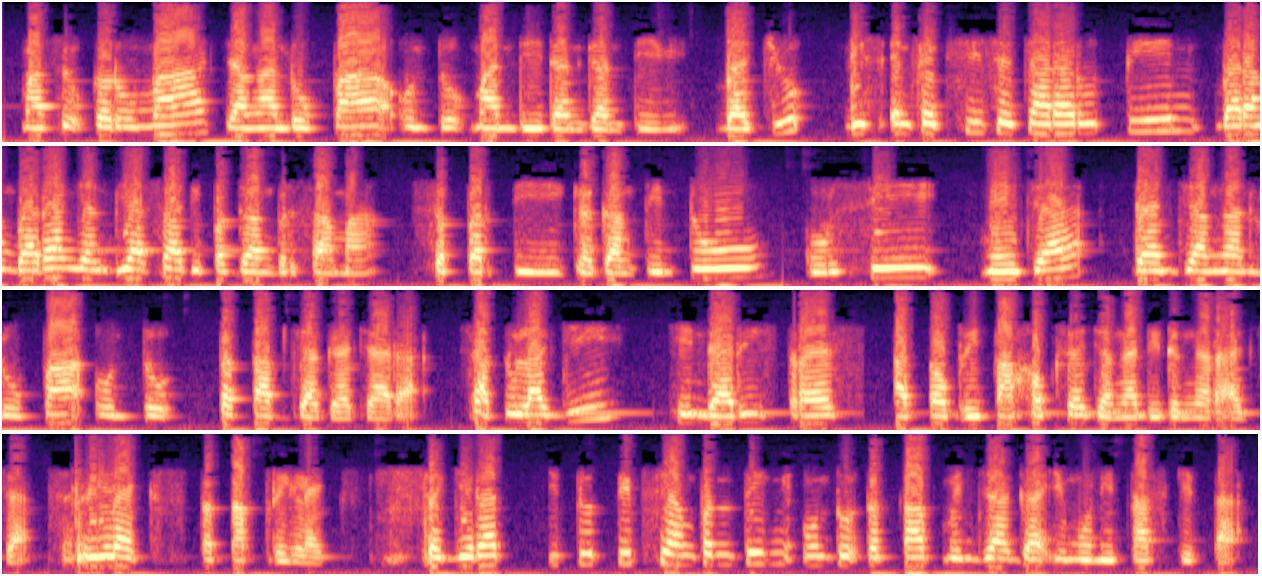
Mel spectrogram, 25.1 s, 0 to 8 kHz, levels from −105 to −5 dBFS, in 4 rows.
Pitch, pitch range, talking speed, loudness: 180 Hz, 160-225 Hz, 125 wpm, -10 LUFS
